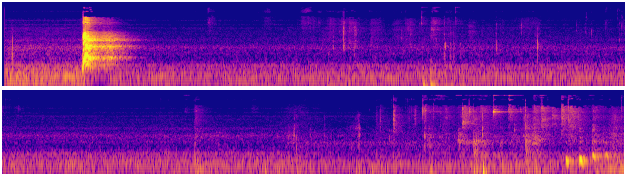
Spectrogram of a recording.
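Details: A whippet indoors gives one sharp, loud bark early on, followed by long near-silence with faint thumps and a few soft sounds toward the end.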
